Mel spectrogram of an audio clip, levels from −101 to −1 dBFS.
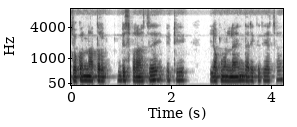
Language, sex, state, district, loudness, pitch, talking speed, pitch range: Odia, male, Odisha, Malkangiri, -18 LUFS, 120 Hz, 125 wpm, 115-125 Hz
